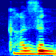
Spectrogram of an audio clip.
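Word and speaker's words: cousin: கசி இன் எழுதி இருக்கேன் கசின்னு சொல்லக்கூடாது ஏன்னா எஸ் வந்து இங்க ஜெட் வந்து ப்ரொனௌன்ஸ் பண்ணனும் உச்சரிக்கணும் ஏன்னா எஸ் முன்னாடி ஒரு வாவ் யூ வந்திருக்கு எஸ் அப்புறம் ஐ ன்னு ஒரு வாவ் வந்திருக்கு ரெண்டு வால்க்கு நடுவுல எஸ் எஸ் வந்துச்சுன்னு சொன்னா எஸ் வந்து ஜெட் ன்னு சொல்லுவோம் zன்னு சொல்லுவோம் இல்லைங்களா அதனால கசின் அது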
